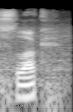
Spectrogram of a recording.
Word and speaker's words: Sluk: And then I would call her up and say, it's Sluk.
